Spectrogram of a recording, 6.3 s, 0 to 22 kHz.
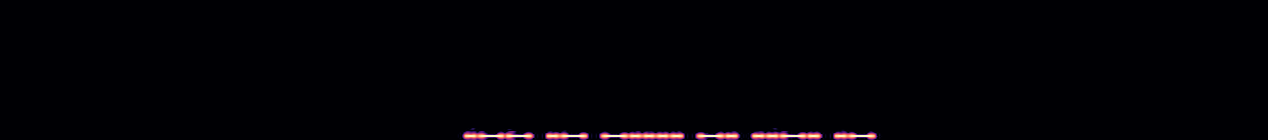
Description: Morse code, heard as a keyed tone, about 36 wpm, 700 Hz. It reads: WA6NFA
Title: USA Call Signs - 6 Characters - Repeated 2x - 35wpm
